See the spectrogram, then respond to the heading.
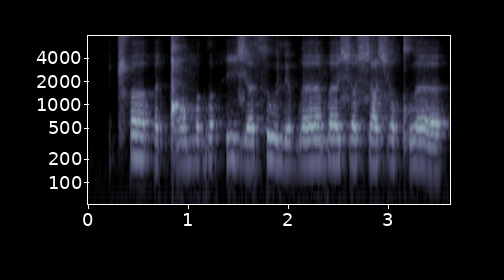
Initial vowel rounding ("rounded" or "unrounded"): unrounded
